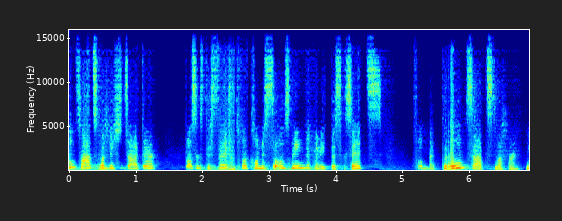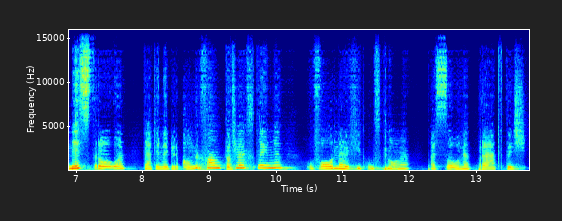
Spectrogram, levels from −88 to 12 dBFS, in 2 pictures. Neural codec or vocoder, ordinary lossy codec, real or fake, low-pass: codec, 44.1 kHz, 0.9 kbps, DAC; Opus, 64 kbps; fake; 14.4 kHz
